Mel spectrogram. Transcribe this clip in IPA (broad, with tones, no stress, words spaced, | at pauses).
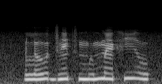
lɤ˩˧˩ʊ̯d͡zẽ˧˩t͡s mɯ˩˧ mɛ̃˧˩xi˥˨ʊ̯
